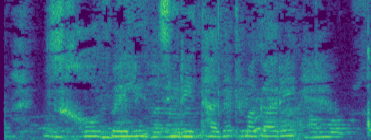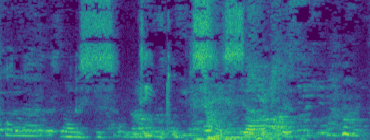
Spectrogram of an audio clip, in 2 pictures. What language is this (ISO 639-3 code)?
kat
